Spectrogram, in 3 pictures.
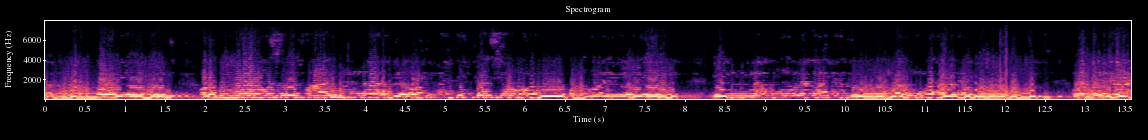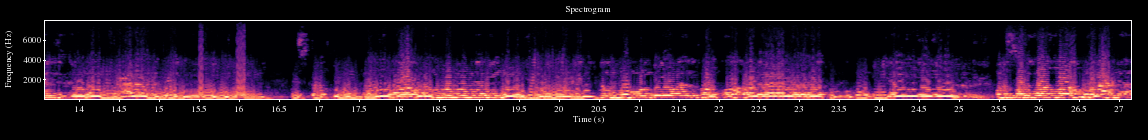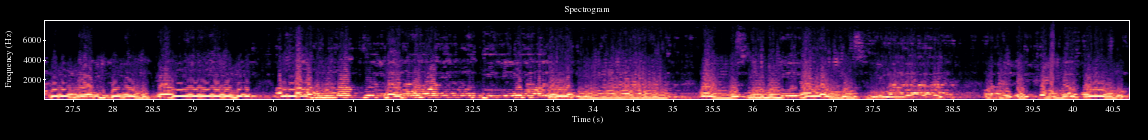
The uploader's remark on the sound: LIVE JUMAH FROM DARUL ULOOM NEWCASTLE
